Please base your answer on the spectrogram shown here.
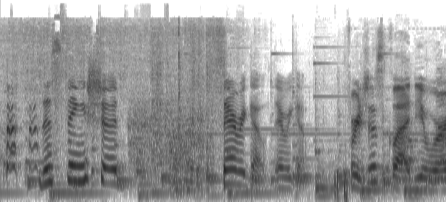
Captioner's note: mom laughing; water spurting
